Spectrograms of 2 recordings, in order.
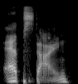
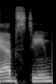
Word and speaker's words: Epstein: know, an Epstein visa, Epstein. That's hilarious. I'm not even gonna say Epstein because Epstein rhymes with Einstein and I prefer it.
